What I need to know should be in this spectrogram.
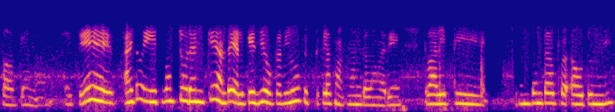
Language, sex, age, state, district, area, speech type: Telugu, female, 60+, Andhra Pradesh, Kakinada, rural, conversation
